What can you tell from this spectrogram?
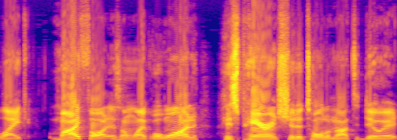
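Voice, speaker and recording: A man with a medium-pitched, unremarkable speaking voice talks at a moderate pace with lively intonation on a very clean recording with a silent background. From US Northeast, suburban Philadelphia. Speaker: podcast guest. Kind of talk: casual chat.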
